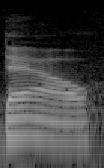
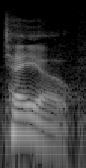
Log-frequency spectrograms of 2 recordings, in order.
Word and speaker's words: Tao: TAO is pronounced DAO in English although it may look like teao, but it is pronounced DAO for those of you that don't know.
